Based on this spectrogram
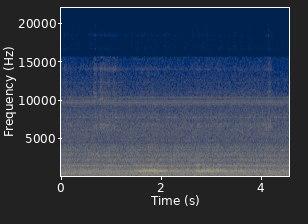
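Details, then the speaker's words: Small lathe turning a miniature Tagua nut hollow form with a shallow fluted gouge: steady high whir with buzzy chatter swells because the overhanging workpiece vibrates; remedy is light cuts, high speed, sharp tools. "you can hear a lot of chatter that's because this piece is hanging over it's vibrating so light cuts high speed sharp tools"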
